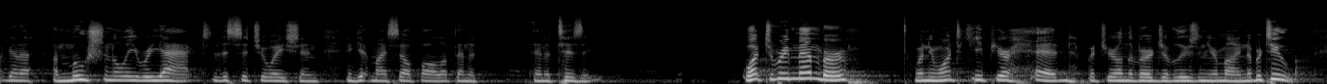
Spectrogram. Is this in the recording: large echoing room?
yes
